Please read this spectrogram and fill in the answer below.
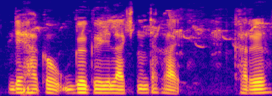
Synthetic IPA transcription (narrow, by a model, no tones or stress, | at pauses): deɦakʰɯwɡɯɡɯjilakʰi̥tnɯntʰakʰa̰jkʰaɾɯ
